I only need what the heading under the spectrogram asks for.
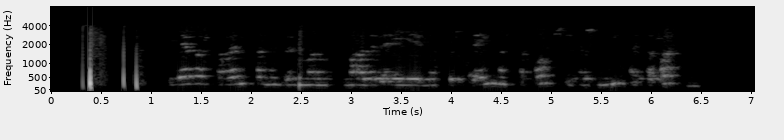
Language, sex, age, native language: Icelandic, female, 40-49, Icelandic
